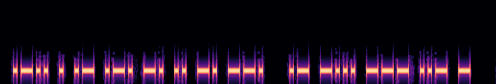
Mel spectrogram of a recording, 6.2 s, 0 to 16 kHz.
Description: Morse code, heard as a keyed tone, about 25 wpm, 600 Hz. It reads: LEARNING ABOUT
